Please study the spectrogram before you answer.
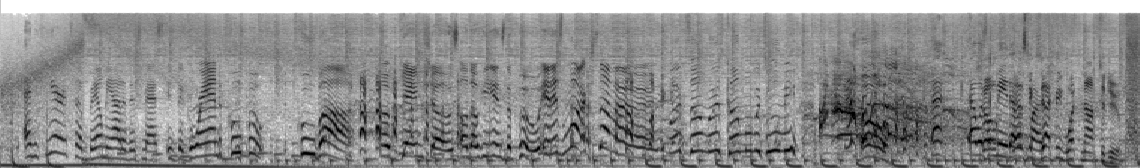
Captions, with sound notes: And here to bail me out of this mess is the grand poo poo-- Poobah of game shows, although he is the poo, it is Mark Summers! Mark Summers, come over to me! [screaming] - That wasn't me, that was Mark. - That was exactly what not to do.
